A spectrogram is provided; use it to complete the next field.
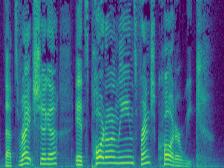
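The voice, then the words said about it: Attempted Southern US accent. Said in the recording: “Gotta work on my southern accent.”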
